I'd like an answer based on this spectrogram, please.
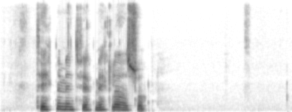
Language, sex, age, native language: Icelandic, female, 50-59, Icelandic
